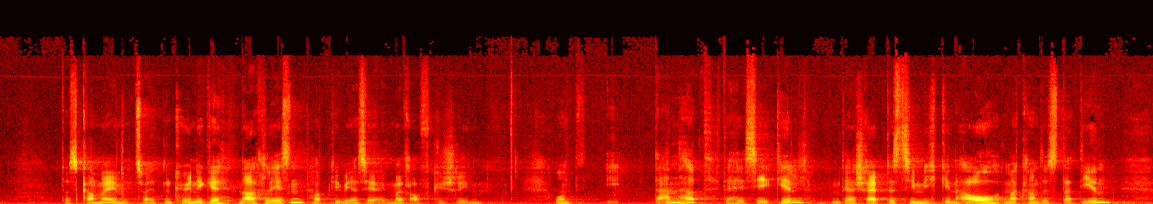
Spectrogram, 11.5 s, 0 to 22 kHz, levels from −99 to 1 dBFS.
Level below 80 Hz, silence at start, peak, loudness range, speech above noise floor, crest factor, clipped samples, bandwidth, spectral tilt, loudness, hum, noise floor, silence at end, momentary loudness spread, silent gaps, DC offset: -56 dBFS; 0 s; -6 dBFS; 8 LU; 22 dB; 24 dB; under 0.1%; 18 kHz; -3.5 dB/octave; -28 LUFS; none; -51 dBFS; 0 s; 18 LU; none; under 0.1%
